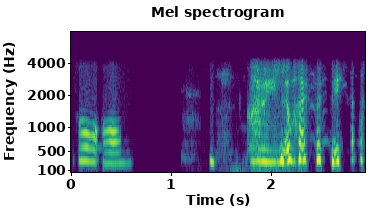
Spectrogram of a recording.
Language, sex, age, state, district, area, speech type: Assamese, female, 18-30, Assam, Dibrugarh, rural, conversation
